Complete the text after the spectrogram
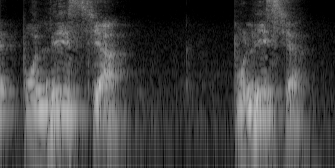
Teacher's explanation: Se nota que la última A hay una queda, una baja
